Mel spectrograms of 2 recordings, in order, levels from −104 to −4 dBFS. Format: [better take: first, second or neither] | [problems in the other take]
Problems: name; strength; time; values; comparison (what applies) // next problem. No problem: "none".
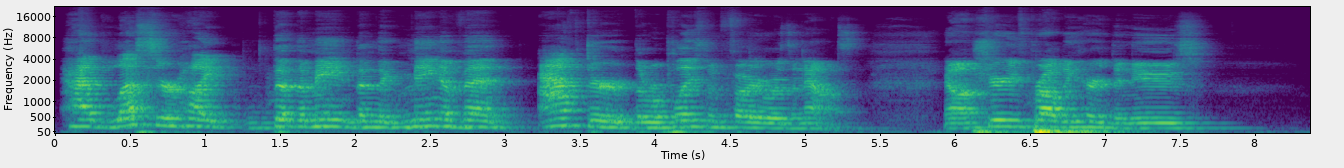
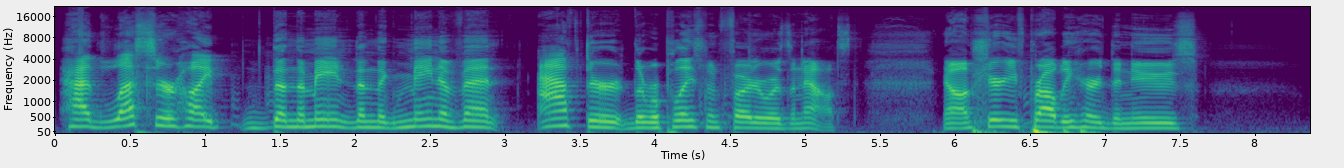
second | off-mic speech; far // room echo; slight; dies away in 0.4 s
